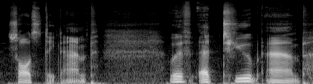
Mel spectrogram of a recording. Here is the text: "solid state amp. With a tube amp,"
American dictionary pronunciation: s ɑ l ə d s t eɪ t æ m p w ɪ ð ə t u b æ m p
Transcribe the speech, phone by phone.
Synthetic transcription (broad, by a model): s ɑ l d s t eɪ t æ m p w ɪ ð ə t u b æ m p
